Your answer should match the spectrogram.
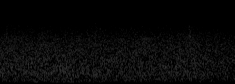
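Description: Rain falling on wooden deck boards: a faint, steady, even hiss.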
